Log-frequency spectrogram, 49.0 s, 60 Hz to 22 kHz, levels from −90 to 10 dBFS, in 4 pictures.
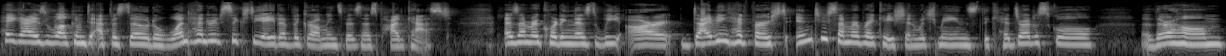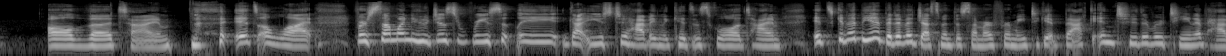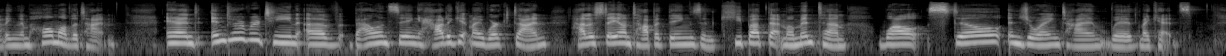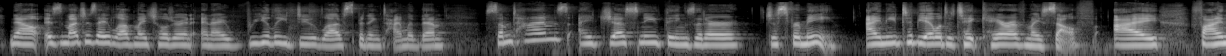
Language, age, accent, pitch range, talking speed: English, 20-39, American, 190-245 Hz, 180 wpm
